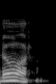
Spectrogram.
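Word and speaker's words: door: यहाँ देखते हैं डोर, D double O आर, डोर दरवाजा, फ्लोर, तो यहाँ डबल ओ का उच्चारण ओ हुआ, यहाँ ए हुआ और यहाँ पर ऊ हुआ।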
